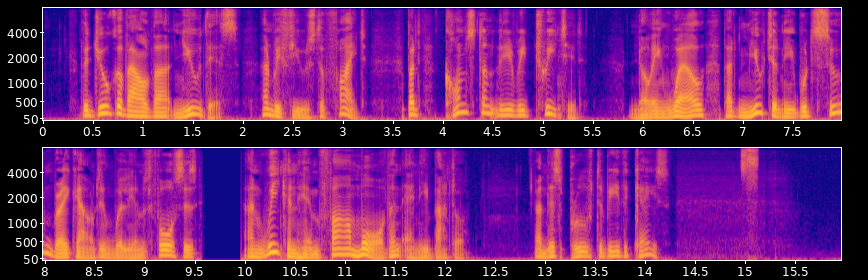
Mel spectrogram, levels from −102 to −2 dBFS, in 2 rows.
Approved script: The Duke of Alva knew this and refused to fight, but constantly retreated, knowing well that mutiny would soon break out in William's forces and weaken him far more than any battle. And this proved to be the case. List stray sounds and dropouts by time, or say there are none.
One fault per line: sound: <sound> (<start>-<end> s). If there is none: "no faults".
sound: laugh (15.0-15.1 s)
